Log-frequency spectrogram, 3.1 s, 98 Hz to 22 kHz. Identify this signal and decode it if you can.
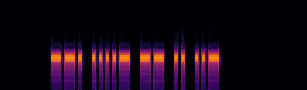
Morse code, heard as a keyed tone, about 34 wpm, 700 Hz. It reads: G4MIU
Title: DXCC-100 Call Signs - 5 Characters - Repeated 2x - 35wpm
